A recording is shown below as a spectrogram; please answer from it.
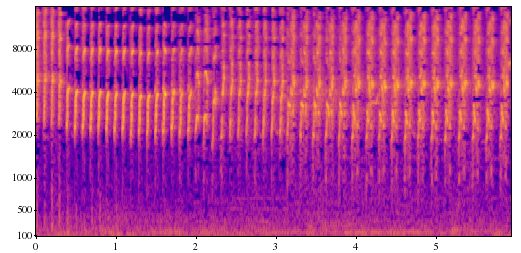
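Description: A lovebird chatters in a fast, unbroken run of sharp, high chirps, about three a second, growing slightly harsher and lower partway through.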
